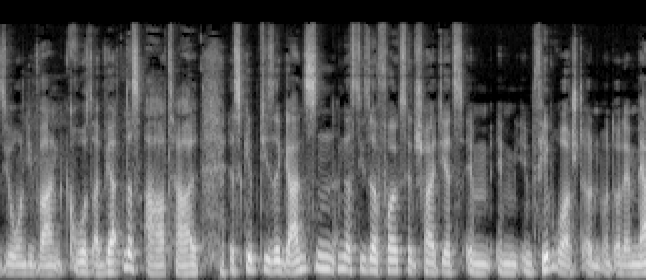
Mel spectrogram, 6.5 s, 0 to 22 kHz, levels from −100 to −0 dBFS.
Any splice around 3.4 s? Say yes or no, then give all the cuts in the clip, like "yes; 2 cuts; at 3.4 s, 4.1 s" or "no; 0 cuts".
yes; 1 cut; at 3.4 s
